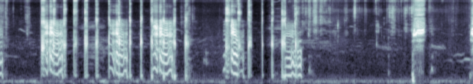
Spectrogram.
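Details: Grey francolin calling, with loud, harsh, rapidly repeated notes in clustered bursts and wavering harmonics. Short quiet gaps separate the bursts, and sharp high squeaks sound near the end.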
